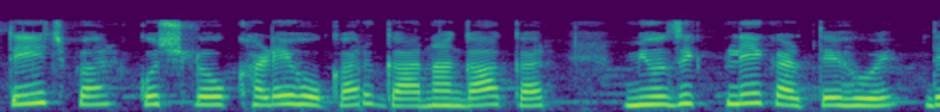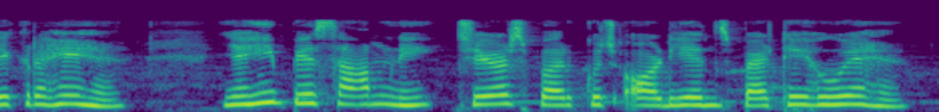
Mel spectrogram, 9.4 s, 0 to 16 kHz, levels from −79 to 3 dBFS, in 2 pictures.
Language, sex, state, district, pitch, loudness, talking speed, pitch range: Hindi, female, Bihar, Madhepura, 260 Hz, -13 LUFS, 160 wpm, 240-280 Hz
